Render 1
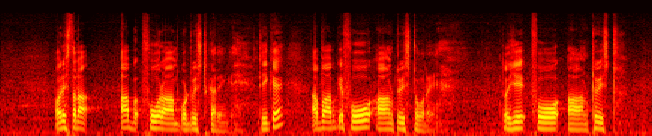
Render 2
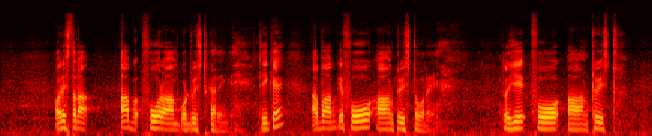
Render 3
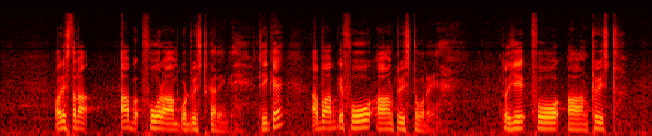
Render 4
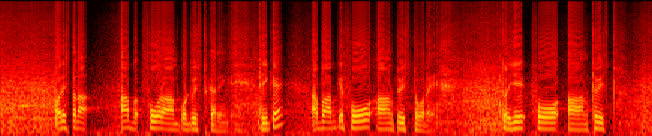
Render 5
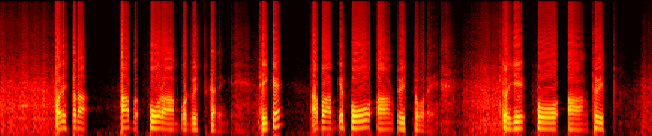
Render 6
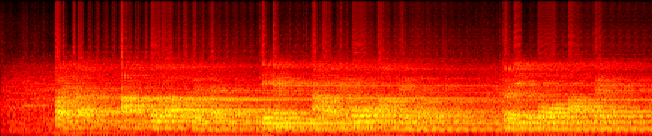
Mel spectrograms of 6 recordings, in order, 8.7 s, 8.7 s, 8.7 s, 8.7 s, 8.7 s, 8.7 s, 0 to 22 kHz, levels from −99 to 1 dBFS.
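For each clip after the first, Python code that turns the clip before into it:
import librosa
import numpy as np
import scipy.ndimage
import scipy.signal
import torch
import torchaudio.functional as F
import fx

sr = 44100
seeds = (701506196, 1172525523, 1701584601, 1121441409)

y1 = fx.notch(x, sr, hz=5800.0, q=11.0)
y1 = y1 * librosa.db_to_amplitude(-6.5)
y2 = fx.high_shelf(y1, sr, hz=5600.0, db=6.0)
y2 = y2 * librosa.db_to_amplitude(-3.0)
y3 = fx.dead_time(y2, sr, dead_ms=0.1)
y3 = fx.band_squash(y3, sr, depth_pct=100)
y3 = y3 * librosa.db_to_amplitude(3.5)
y4 = fx.upward_expand(y3, sr, threshold_db=-50.0, expansion=2.5)
y4 = y4 * librosa.db_to_amplitude(8.5)
y5 = fx.echo_swell(y4, sr, ms=108, loudest=5, wet_db=-14.5)
y5 = fx.rev_spring(y5, sr, rt60_s=2.9, pass_ms=(31, 36), chirp_ms=70, drr_db=-9.5)
y5 = y5 * librosa.db_to_amplitude(-6.0)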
